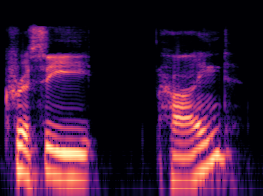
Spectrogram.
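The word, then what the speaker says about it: Chrissy Hynde: Chrissy Hind.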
